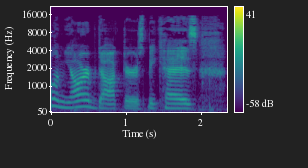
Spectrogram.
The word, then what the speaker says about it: yarb: now they call them yarb doctors because U they said yarb instead of herb and I thought well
